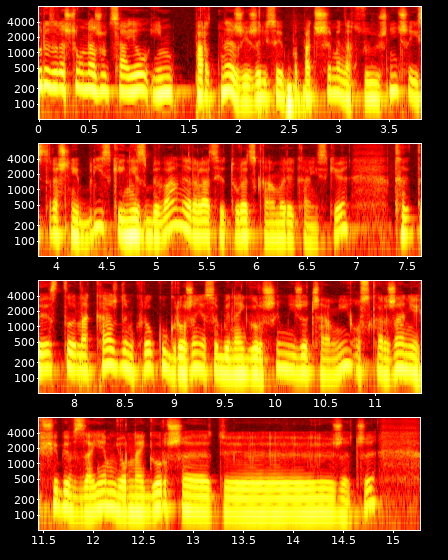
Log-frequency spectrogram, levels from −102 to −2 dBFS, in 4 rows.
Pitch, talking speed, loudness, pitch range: 135 Hz, 130 wpm, -23 LUFS, 120-160 Hz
